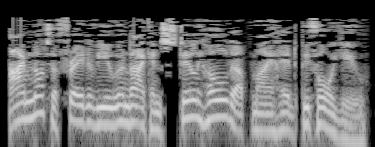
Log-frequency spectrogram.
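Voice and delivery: plain reading voice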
